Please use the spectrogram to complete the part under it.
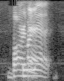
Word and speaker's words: Barnett: No, first thing I wanted to ask, is it Josh Hartnett? – Barnett. – Barnett, B-A-R-N-E-T-T? – Yes. – I just want to make sure we all got the name right. It's J-O-S-H, Josh Barnett.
